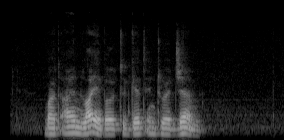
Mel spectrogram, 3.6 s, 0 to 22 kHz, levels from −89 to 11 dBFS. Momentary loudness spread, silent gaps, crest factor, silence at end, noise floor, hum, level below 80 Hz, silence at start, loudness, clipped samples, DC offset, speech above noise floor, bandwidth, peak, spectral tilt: 8 LU; none; 20 dB; 1.05 s; -65 dBFS; none; -80 dBFS; 0.55 s; -30 LUFS; under 0.1%; under 0.1%; 36 dB; 12.5 kHz; -12 dBFS; -7.5 dB/octave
